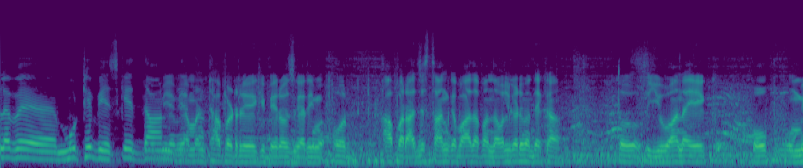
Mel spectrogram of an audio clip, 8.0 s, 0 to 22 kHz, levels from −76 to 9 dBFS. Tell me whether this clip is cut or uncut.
cut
